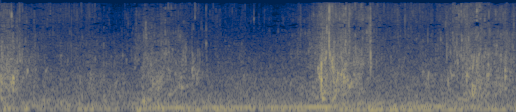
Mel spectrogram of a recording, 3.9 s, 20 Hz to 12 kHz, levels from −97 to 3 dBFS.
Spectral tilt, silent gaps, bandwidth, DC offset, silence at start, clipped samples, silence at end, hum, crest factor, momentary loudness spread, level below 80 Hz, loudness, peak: -4 dB/octave; none; 11.5 kHz; under 0.1%; 0 s; under 0.1%; 0 s; none; 28 dB; 13 LU; -44 dBFS; -35 LUFS; -6 dBFS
